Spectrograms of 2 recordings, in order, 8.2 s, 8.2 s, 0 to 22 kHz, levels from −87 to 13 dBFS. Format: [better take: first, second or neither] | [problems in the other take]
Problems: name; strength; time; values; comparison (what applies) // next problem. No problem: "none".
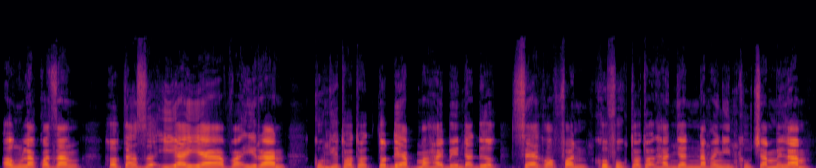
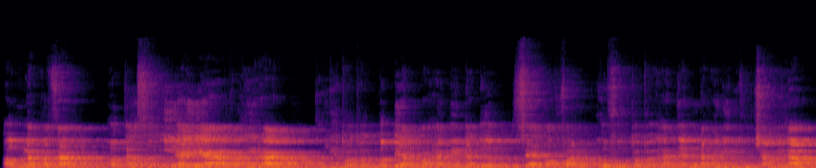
first | room echo; noticeable; dies away in 2.7 s // off-mic speech; far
